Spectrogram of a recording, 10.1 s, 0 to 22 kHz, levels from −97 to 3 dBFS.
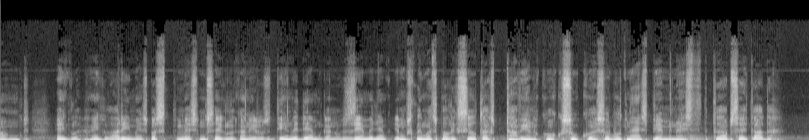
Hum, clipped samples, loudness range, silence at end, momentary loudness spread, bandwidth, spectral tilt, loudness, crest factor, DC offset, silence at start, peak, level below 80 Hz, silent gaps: none; under 0.1%; 2 LU; 0.35 s; 6 LU; 15.5 kHz; -5.5 dB/octave; -15 LUFS; 12 dB; under 0.1%; 0 s; -2 dBFS; -22 dBFS; none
